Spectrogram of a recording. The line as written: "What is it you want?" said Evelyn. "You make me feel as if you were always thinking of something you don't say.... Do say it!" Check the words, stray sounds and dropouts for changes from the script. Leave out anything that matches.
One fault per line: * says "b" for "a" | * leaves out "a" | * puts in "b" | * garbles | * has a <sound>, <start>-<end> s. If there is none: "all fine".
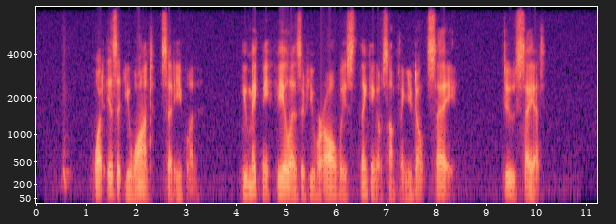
* has a whoosh, 0.5-0.8 s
